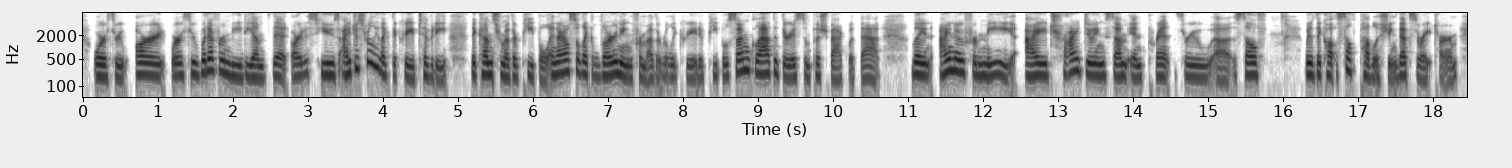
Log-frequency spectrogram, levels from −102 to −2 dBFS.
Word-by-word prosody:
or 180 -1 +4
through 170 -1 -5
art 200 -2 +4
or 195 0 +2
through 205 +2 -2
whatever 250 +3 +4
medium 175 -4 0
that 190 -2 0
artists 185 +6 -3
use, 200 -2 +1
I 195 - +3
just, 290 - -2
really 385 -7 +4
like 195 -4 -1
the 190 - -5
creativity 175 -2 -2 0.3
that 200 - +1
comes 205 -1 +3
from 190 - 0
other 175 0 0
people, 170 -5 -6
and 205 +1 +2
I 220 - +5
also 240 +1 +2
like 210 -4 +1
learning 190 0 +4
from 170 -4 -5
other 165 +1 -5
really 175 0 -8
creative 165 0 -7
people. 180 0 -7
So, 210 +5 +1
I'm 260 +2 +4
glad 220 -2 +5
that 220 -2 -2
there 170 -2 -1
is 175 0 -2
some 170 -1 -7
pushback 160 -4 -6
with - - -11
that 165 +1 -4 0.4
lane. 200 -3 +4
I 220 +5 +4
know 250 -2 +5
for 200 -3 -3
me, 190 0 0
I 190 0 +4
tried 240 +4 0
doing 195 -4 +3
some 185 -2 0
in 170 -1 -2
print 180 0 -3
through, 175 -3 -4
uh, - - -6
self 200 0 +1 0.5
what 200 - +4
do - - 0
they 205 - +2
call 195 -2 0
it? 195 - -11
Self-publishing, 250 +3 -2
that's - - +2
the - - -5
right 410 - -3
term, - - -6
195 Hz, 210 wpm, -23 LUFS, 175-210 Hz, 0.5 s, I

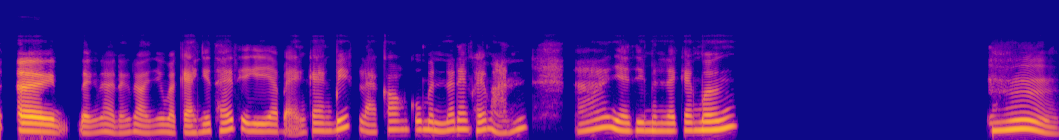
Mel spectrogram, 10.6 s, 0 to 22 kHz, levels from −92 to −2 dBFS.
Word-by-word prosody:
Ừ, 200 - +8 0.5
đúng 145 0 -3
rồi, 170 -2 -6
đúng 145 +1 -9
rồi, 160 -4 -5
nhưng 165 +2 -8
mà 155 - -3
càng 150 -1 -2
như 175 +2 -4
thế 200 +5 -1
thì, 180 -6 -2
à, 180 -1 -2
bạn 160 -2 -7
càng 185 0 -5
biết 235 +7 +2
là 170 -6 -7
con 215 0 -6
của 215 -2 -4
mình 205 -4 -3
nó 210 +2 -2
đang 225 0 -1
khỏe 205 -1 -2
mạnh, 200 - -6 0.5
á, 200 +7 -4 0.2
vậy 195 -3 0
thì 195 0 -2
mình 190 -1 -3
lại 185 0 0
càng 200 0 -2
mừng. 215 +7 +4 2.5
Ừm, 200 - +2
195 Hz, 175 wpm, -25 LUFS, 170-215 Hz, 2.5 s, Ừ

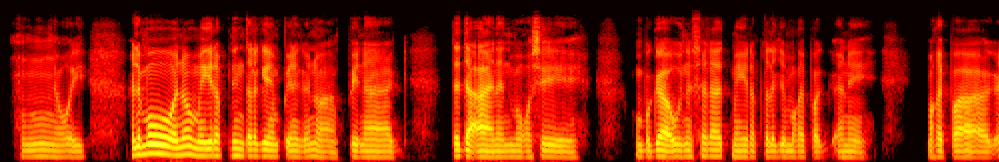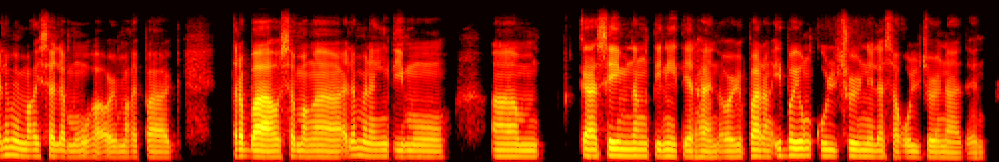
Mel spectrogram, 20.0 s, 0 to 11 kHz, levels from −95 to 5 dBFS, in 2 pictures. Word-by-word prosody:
Hmm, 125 0 -4
okey. 115 -1 -4 0.5
Alam 170 - +6
mo - - +9 0.2
ano 165 +3 +4
mahirap 140 -1 +3
din 145 -1 0
talaga 130 0 0
yung 125 - -2
pinag-ano, 120 0 -2
ah, 110 - -5
pinagdadaanan 120 0 0
mo. 120 -1 -3
Kasi, 115 -2 -2 0.6
kumbaga 120 0 +2
una 125 0 -1
sa 130 +1 -3
lahat 125 0 0
mahirap 120 0 -3
talaga 120 0 -3
makipag 115 -1 -6
ano, 115 -2 -4
eh, - - -18 0.6
makipag 115 -2 0
alam 155 - -1
mo 150 - +1
yun, 130 - -1
makisalamuha 125 -2 -2
or - - -2
makipagtrabaho 115 +2 +1
sa 130 - 0
mga 120 -1 +1
alam 145 - -1
mo 140 - -1
ng 125 0 -1
hindi 125 0 -5
mo, 120 -1 -3 0.5
um, 125 -1 +1 0.4
ka 135 -2 +5
same 140 -2 +4
ng 130 -2 0
tinitirhan 120 -3 -1
or 120 0 -1
parang 130 -2 +2
iba 140 +1 0
yung 145 0 +2
culture 130 0 -1
nila 125 -1 -1
sa 110 - -4
culture 115 -1 -3
natin. 105 0 -6
120 Hz, 155 wpm, -24 LUFS, 115-130 Hz, 0.6 s, mo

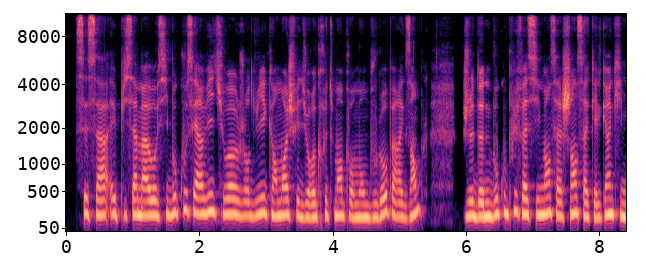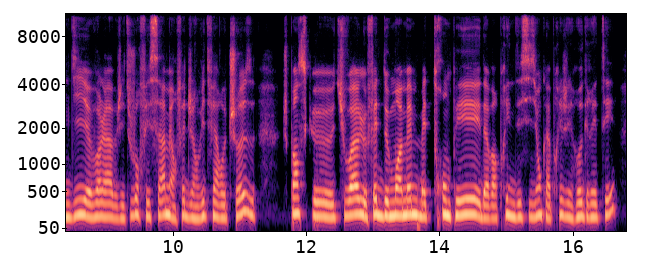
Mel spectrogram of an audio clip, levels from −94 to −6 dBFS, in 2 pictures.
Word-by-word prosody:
C'est 210 - -1
ça, 190 0 +1
et 200 - 0
puis, 180 0 -8
ça 190 +2 0
m'a 180 -1 +3
aussi 185 0 0
beaucoup 210 +6 -2
servi, 220 0 +1
tu 210 -2 -6
vois, 195 0 +2
aujourd'hui, 180 +2 -1
quand 180 -3 -2
moi 185 +2 +2
je 190 - -1
fais 190 - -3
du 165 0 -2
recrutement 170 +3 -1
pour 170 -1 -4
mon 160 0 0
boulot, 165 +7 -1
par 195 -5 -3
exemple, 180 +9 -3 0.5
je 175 0 -1
donne 170 0 +3
beaucoup 195 +4 0
plus 230 +4 -2
facilement 195 -1 +2
sa 195 -4 -2
chance 200 +4 +2
à 170 - 0
quelqu'un 165 +5 0
qui 195 -2 -2
me 165 -1 +2
dit: 180 +3 +1
«Voilà, 165 -1 -1
j'ai 150 0 -5
toujours 180 +2 -4
fait 175 - -3
ça, 180 +3 -1
mais 195 - +4
en 145 - -5
fait, 175 +4 -5
j'ai 160 - -2
envie 150 +4 -2
de - - -13
faire 170 -2 -3
autre 155 -1 -4
chose». 195 +1 -1 0.4
Je - - -15
pense 205 -1 +1
que, 170 -3 0
tu 165 +3 -6
vois, 190 +2 +5
le 185 -4 +3
fait 195 +5 +1
de 180 0 +4
moi-même 185 +2 +5
m'être 165 -1 -2
trompée 190 +1 +3
et - - +1
d'avoir 150 -2 -2
pris 190 +5 -3
une 175 - +1
décision 165 +2 -2
qu'après 185 +2 -5
j'ai 170 -2 -3
regrettée, 165 - -3
180 Hz, 245 wpm, -22 LUFS, 165-195 Hz, 0.5 s, vois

